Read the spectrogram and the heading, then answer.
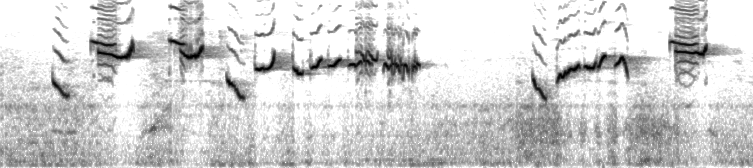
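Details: Magpie-robin song meant to spur rival magpie-robins to sing: rapid strings of bright, slurred whistles with downward swoops and a long wavering phrase, then a pause and a final rising whistled run.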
